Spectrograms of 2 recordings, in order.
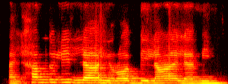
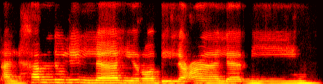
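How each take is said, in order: First: The last vowel is cut short with an abrupt stop. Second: The last vowel is drawn out long before stopping. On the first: The speaker calls it wrong. "Kalau kita baca pendek jadi susah. Dia berhenti mengejut" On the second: The speaker calls it right. "dibaca panjang memudahkan sebutan"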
